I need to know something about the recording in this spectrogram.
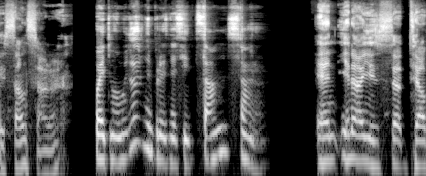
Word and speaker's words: saṃsāra: First of all, the correct pronunciation is "sansara," like "S-A-N" not "S-A-M". You hear a lot of people say "samsara."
